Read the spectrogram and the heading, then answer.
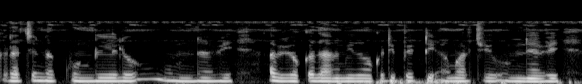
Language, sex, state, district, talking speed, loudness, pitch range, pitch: Telugu, male, Telangana, Mahabubabad, 105 wpm, -15 LUFS, 145-155 Hz, 150 Hz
